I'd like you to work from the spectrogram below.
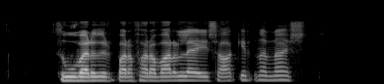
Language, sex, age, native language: Icelandic, male, 15, Icelandic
